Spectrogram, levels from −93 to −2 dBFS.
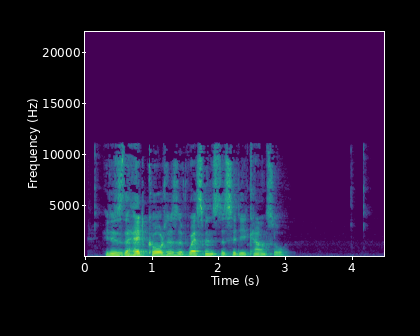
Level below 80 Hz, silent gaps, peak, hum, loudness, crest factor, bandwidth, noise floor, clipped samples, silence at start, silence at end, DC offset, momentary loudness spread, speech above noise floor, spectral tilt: -58 dBFS; none; 0 dBFS; none; -21 LUFS; 22 dB; 11.5 kHz; -74 dBFS; under 0.1%; 0.3 s; 1.5 s; under 0.1%; 12 LU; 53 dB; -5.5 dB/octave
